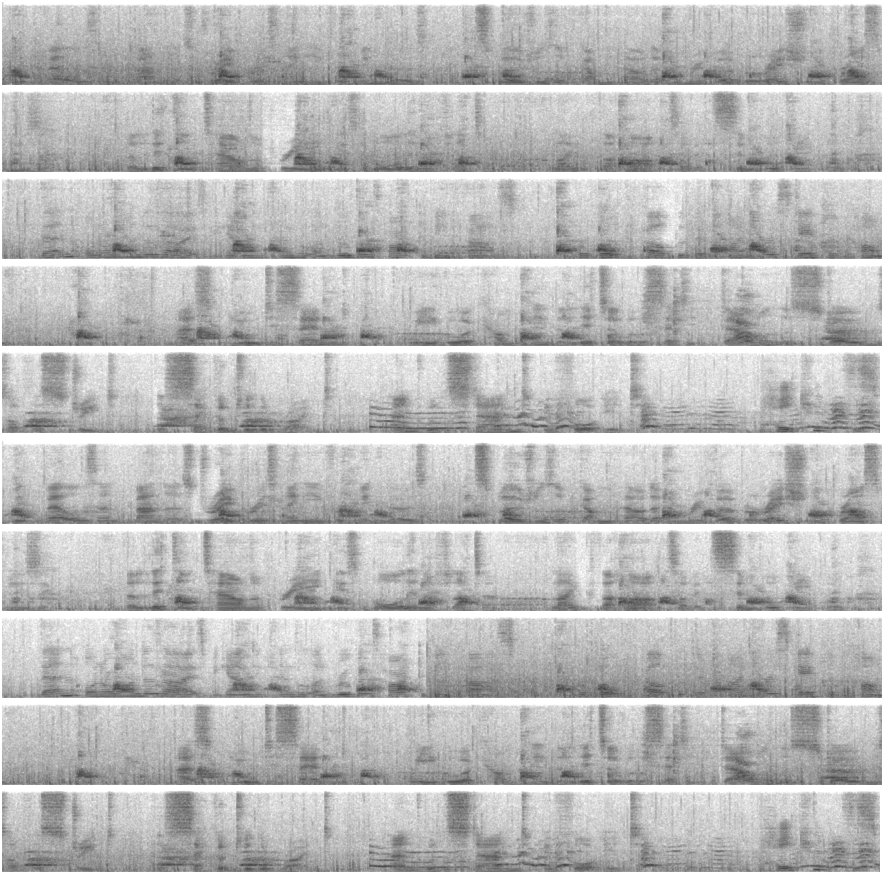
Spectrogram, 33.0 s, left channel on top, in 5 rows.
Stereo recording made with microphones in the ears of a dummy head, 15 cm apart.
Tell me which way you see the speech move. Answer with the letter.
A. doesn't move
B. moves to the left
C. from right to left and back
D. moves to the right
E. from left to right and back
A.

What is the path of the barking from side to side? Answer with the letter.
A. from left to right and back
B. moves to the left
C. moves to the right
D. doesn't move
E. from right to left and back
C.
